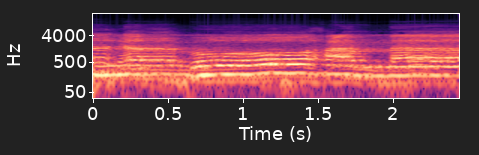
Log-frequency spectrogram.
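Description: Men chanting a devotional Arabic refrain together, a melody moving over a steady low held note, with a hand-played frame drum struck near the start and again about one and a half seconds in.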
